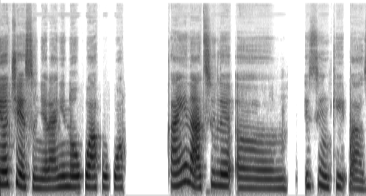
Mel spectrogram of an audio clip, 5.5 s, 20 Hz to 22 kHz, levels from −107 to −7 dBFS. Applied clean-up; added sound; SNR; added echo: none; none; none; none.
